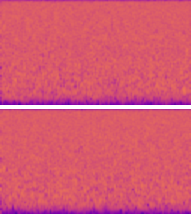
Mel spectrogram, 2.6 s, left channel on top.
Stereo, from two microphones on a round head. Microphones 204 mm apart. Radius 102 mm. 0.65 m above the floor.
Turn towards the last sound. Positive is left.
No sound to turn to.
